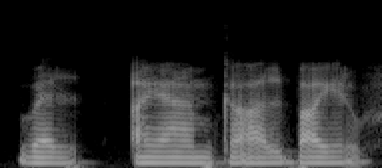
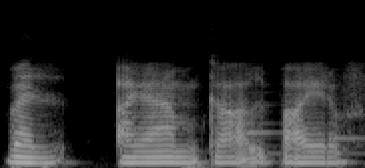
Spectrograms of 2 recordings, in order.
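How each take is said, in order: Both takes have the same delivery.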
